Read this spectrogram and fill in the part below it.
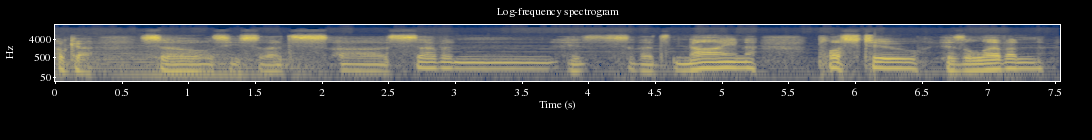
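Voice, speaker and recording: A man's voice: medium pitch, fairly even intonation, slow pace, fairly bright tone, highs cut off, faint music behind. A man chatting casually as a player at a tabletop game, tentative and thinking aloud.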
